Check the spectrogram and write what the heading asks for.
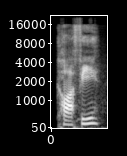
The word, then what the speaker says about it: Ko-fi: I believe this is pronounced coffee, Ko-fi.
